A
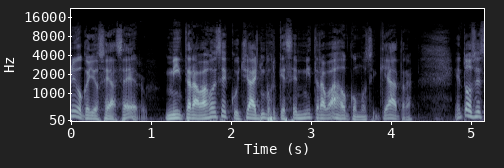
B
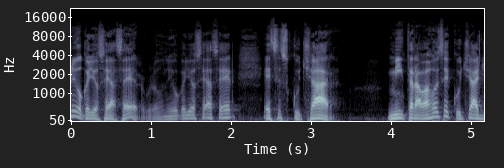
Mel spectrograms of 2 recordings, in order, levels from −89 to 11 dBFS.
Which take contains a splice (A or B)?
A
